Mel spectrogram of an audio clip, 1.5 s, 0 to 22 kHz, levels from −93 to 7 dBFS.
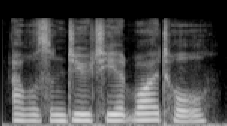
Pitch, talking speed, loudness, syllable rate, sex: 190 Hz, 235 wpm, -15 LUFS, 6.9 syllables/s, female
